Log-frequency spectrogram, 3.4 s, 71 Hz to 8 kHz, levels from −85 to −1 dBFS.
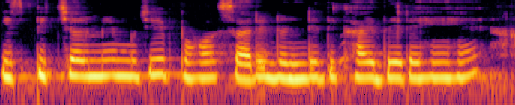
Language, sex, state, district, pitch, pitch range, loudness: Hindi, female, Uttar Pradesh, Shamli, 250 Hz, 245-265 Hz, -13 LUFS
